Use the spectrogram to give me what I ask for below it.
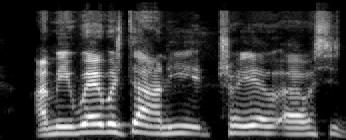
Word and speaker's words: Trejo: I mean, where was Danny Trejo? What's his name? Danny Trejo. Trejo. You must have been like busy that week. You were dying to say Trejo then.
